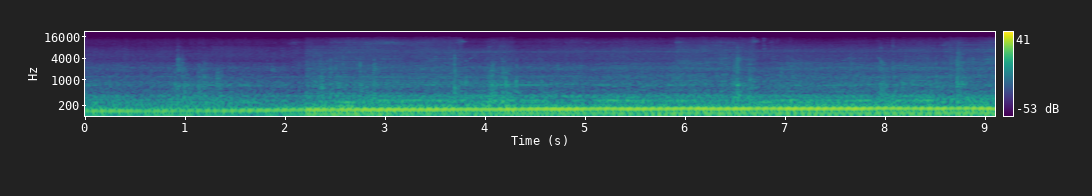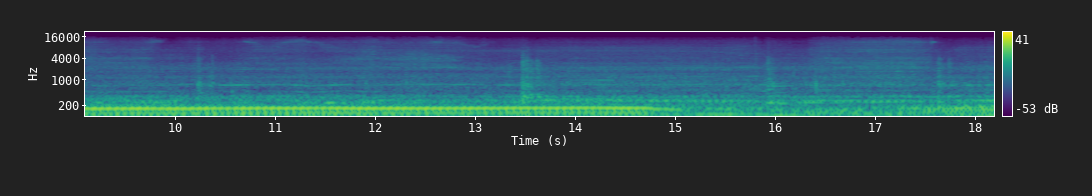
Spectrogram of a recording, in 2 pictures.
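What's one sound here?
An excavator bucket clanks and scrapes through soil.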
